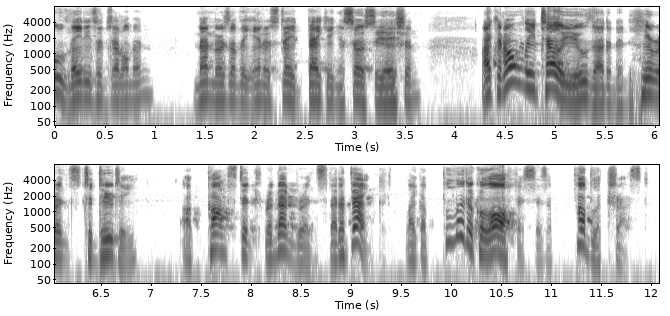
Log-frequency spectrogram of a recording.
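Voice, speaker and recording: A man's voice: medium pitch, recorded from a distance, close to an everyday voice, poor audio. A man playing a pompous bank president who speaks in an oratorical way, in a radio drama read. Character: pompous male bank president dictating a speech. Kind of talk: live table read of old radio drama.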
